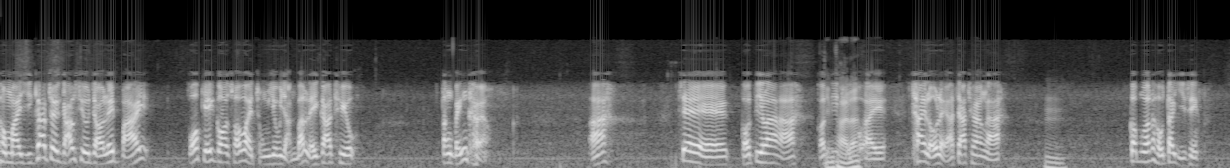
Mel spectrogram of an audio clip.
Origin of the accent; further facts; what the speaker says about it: Hong Kong; 我喺香港62年出世，住到今时今日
